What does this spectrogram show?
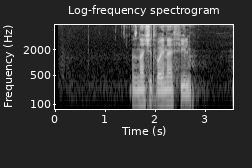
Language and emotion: Russian, neutral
